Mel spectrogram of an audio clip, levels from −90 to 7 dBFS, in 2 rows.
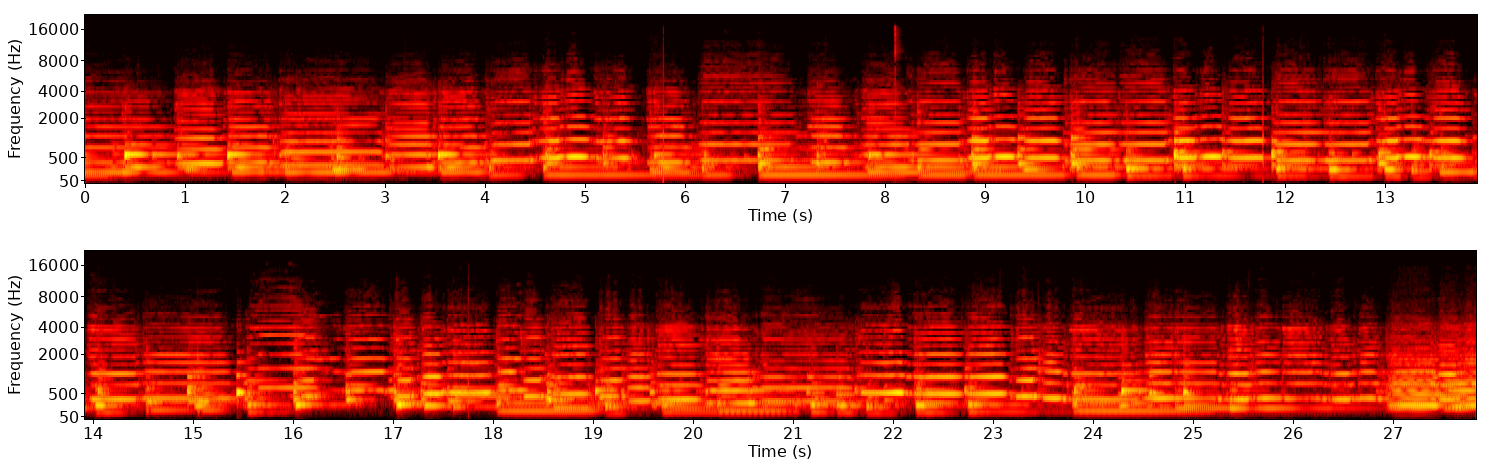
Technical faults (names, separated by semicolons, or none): overlap between stream segments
